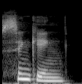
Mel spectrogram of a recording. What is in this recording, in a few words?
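"sinking", British English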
